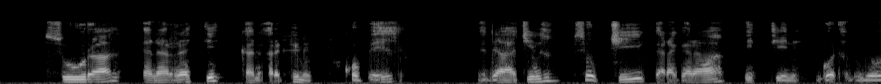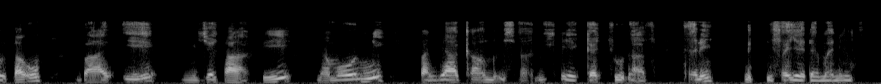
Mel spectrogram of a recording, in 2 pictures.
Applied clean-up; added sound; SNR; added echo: neural diffusion model UNIVERSE++.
